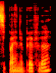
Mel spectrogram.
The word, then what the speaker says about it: spina bifida: But anyway, the main issue with Miracle in Lane 2 is the fact that the boy who has, spina bifida. My dad's gonna say that I pronounced that wrong, and I don't care. – No, you had it. It's spina bifida.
